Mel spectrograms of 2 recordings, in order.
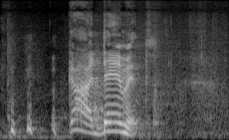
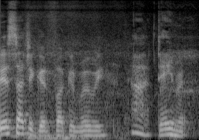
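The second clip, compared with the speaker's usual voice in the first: ordinary talk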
